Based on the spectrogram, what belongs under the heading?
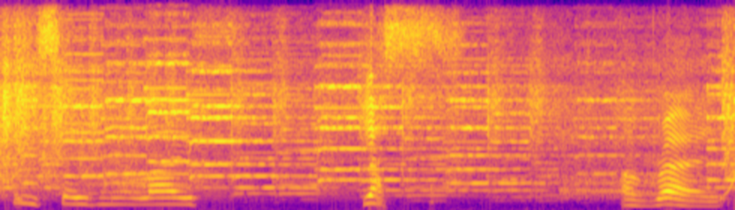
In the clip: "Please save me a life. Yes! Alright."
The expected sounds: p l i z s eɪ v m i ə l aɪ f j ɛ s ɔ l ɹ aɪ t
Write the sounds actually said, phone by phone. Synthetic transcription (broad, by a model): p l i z s eɪ v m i ə l aɪ f j ɛ s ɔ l ɹ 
